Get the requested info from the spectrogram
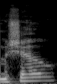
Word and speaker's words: Micheaux: Am I butchering his last name? Is it Micheaux? – That's correct.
